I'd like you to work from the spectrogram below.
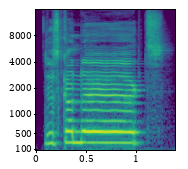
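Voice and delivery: loud slow call; loud drawn out. Real, not acted. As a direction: belt it out slowly. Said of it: "that tone of voice".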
